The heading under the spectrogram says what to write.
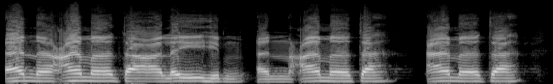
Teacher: Kemudian terakhir, yang ini juga masyhur kesalahannya adalah mengucapkan huruf mim dengan dikolkolahkan ketika dia berbaris sukun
